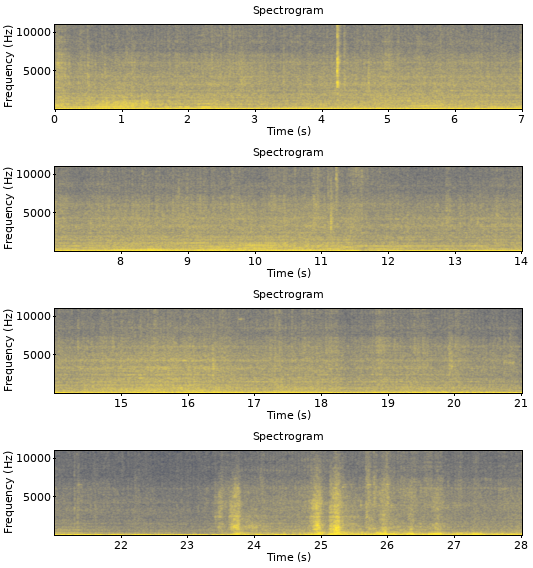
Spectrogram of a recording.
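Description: Race car engine running hard at speed, with a brief dip and change in pitch about a third of the way through and a stretch of busier, shifting engine and tyre noise near the end.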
